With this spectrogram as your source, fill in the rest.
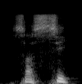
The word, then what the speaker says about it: saci: Na verdade, ele tem a última sílaba tônica, mas não tem acento gráfico. Então veja só a diferença. Ele não tem acento gráfico, mas ele tem a sílaba tônica, saci.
